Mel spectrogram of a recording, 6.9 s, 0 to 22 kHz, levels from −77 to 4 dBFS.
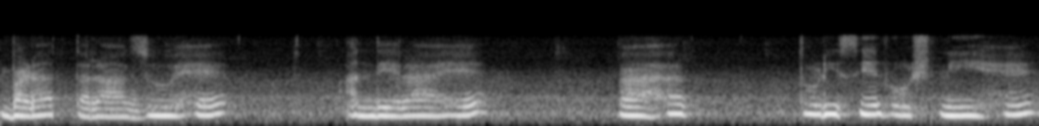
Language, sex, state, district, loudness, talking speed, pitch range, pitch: Hindi, female, Bihar, Vaishali, -13 LUFS, 85 wpm, 245-290 Hz, 265 Hz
